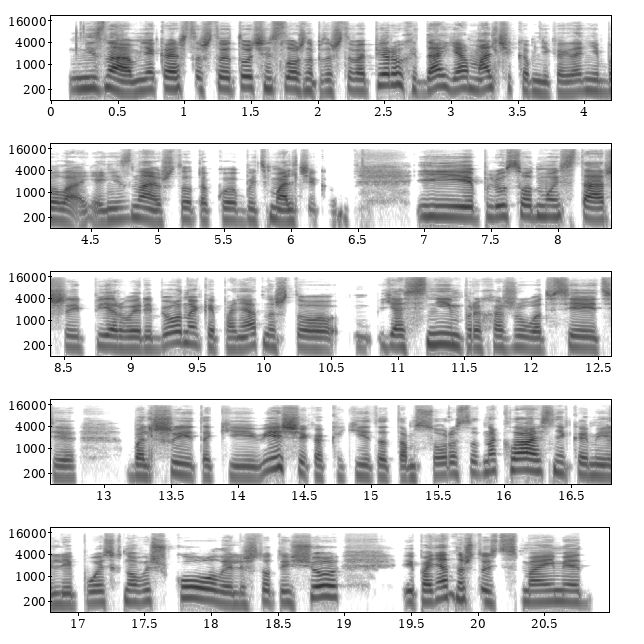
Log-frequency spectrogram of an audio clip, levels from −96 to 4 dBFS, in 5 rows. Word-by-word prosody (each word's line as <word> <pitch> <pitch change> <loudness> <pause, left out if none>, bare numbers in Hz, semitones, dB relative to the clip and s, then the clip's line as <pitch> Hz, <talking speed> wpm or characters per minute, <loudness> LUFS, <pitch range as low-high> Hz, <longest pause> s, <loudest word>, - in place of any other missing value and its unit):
не 210 +1 -3
знаю, 210 -7 +7
мне 190 +4 0
кажется, 210 0 +1
что 215 +3 +2
это 210 +3 -1
очень 225 -2 +3
сложно, 205 -2 0
потому 180 0 -8
что, 195 - 0
во-первых, 260 +3 +1
да, 200 - +5
я 220 -2 +2
мальчиком 200 -2 +1
никогда 165 +1 -4
не 185 0 -7
была, 175 -1 -2
я - - -8
не 175 +3 -7
знаю, 185 -4 +2
что 180 +3 -4
такое 170 +1 -7
быть 165 0 -9
мальчиком. 165 -4 -1 0.6
И 210 -2 +3
плюс 210 +2 0
он 215 0 -2
мой 210 0 -3
старший 180 -3 +3
1 175 -3 -1
ребенок 215 +6 -2
и - - -1
понятно, 180 +3 -4
что 170 -3 -2 0.3
я 190 -2 -1
с 175 - +3
ним 215 -2 -1
прохожу 180 0 -6
вот 160 -2 -4
все 180 -2 +2
эти 155 -1 -4 0.4
большие 180 +2 +2
такие 160 -1 -6
вещи, 250 - +6
как 165 -5 -7
какие-то 165 +1 -7
там 155 0 -5
ссоры 185 +4 -3
с 195 - -4
одноклассниками 220 -5 +2
или 165 0 -4
поиск 190 +5 -4
новой 195 +1 -5
школы 225 -5 +1
или 170 0 -4
что-то 190 +3 -4
еще 255 +9 +2 0.5
и 395 - -2
понятно, 230 - +3
что - - +1
с 185 - -3
моими 195 -1 0
190 Hz, 175 wpm, -24 LUFS, 170-210 Hz, 0.6 s, знаю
